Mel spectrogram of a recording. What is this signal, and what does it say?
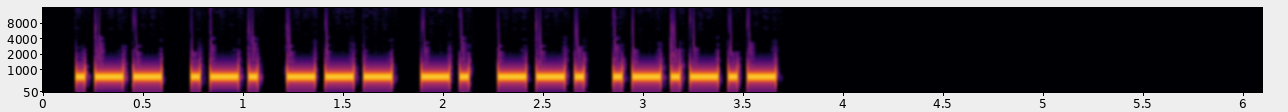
Morse code, heard as a keyed tone, about 25 wpm, 700 Hz. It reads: WRONG.
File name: practice / 25wpm / Sentences with 9-Word Phrases - 25wpm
